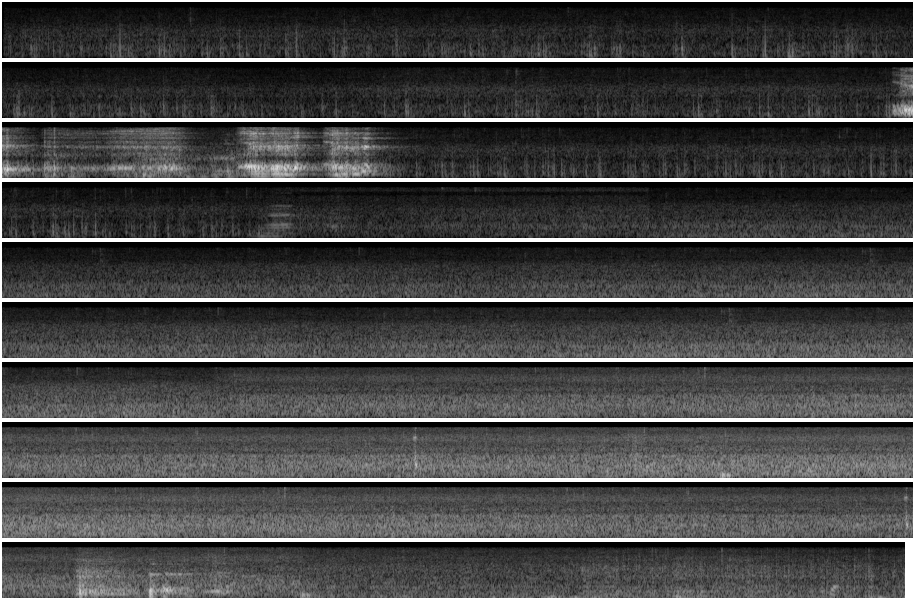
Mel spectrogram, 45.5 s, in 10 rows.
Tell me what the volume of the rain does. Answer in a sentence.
The loudness of the rain goes up.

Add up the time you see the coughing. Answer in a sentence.
You can hear the coughing for 3 seconds altogether.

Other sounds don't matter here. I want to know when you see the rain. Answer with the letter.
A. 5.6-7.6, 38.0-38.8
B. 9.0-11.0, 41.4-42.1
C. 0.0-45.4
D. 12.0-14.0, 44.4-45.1
C.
